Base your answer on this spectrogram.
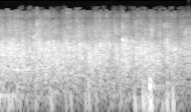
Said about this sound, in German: Lasst auch uns auch ihr mal einen Applaus geben.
